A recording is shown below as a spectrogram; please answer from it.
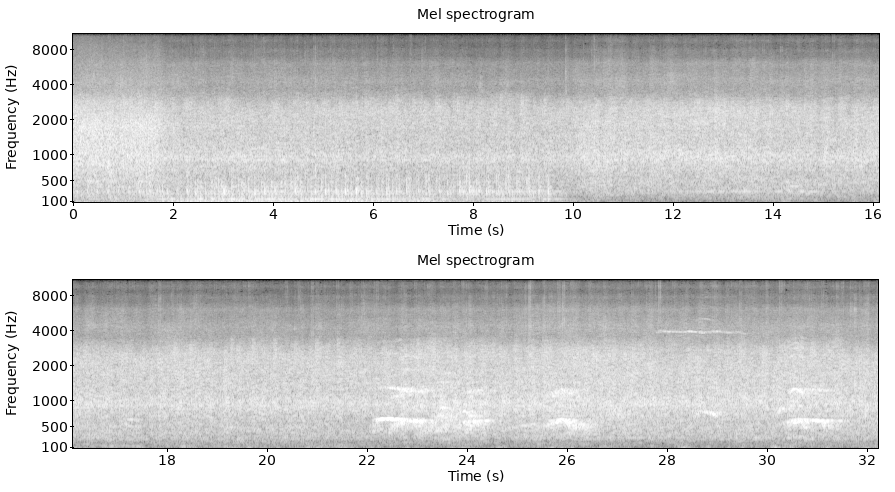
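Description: Concert-hall audience applauding steadily, with a low steady hum under the clapping that stops about ten seconds in. A few voices shout out over the applause about two-thirds of the way through.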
